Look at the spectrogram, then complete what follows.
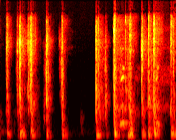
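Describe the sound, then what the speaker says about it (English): Hard, rapid keystrokes hammer a computer keyboard up close during an online video meeting, coming in two loud bursts of clattering taps with a short pause between them. "you're just beating that keyboard to death"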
